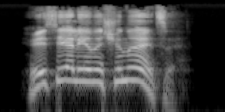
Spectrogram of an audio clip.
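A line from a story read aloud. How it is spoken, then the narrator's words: Soldier shouting. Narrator (Russian): закричал кто-то из бойцов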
